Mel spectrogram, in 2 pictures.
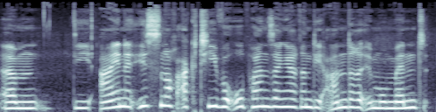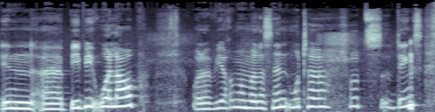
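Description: With ordinary pitch variation, a woman speaks in a high pitch. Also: moderate pace. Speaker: podcast host and performing artist. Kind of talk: casual chat.

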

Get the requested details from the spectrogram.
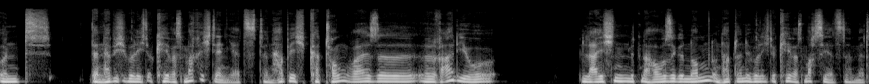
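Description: A man speaks at a fairly quick pace in a somewhat breathy, medium-pitched voice with ordinary pitch variation, the sound dry and close with no echo. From Ruhr area, Bochum. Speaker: podcaster. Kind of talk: casual chat.

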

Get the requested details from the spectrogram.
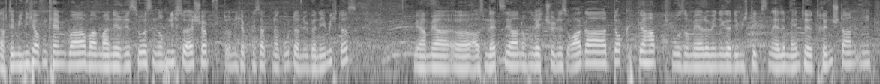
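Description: Amid noticeable background noise, a man speaks very fast in a fairly high pitch with fairly even intonation. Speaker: podcast event organizer. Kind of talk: casual chat. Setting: at a conference with crowd noise around.

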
